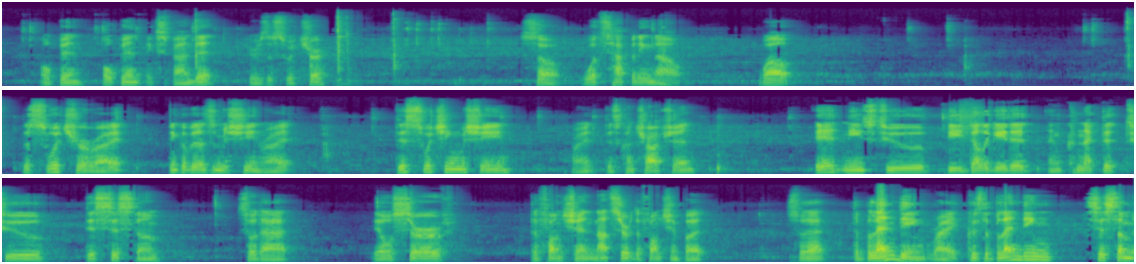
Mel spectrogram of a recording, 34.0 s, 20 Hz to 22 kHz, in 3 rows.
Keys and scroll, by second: 3.4 space.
